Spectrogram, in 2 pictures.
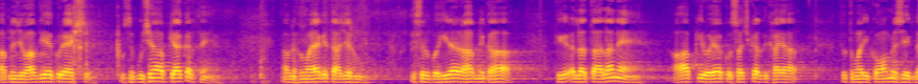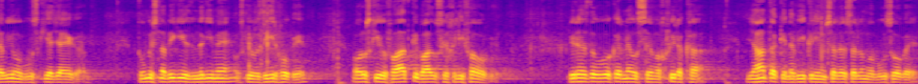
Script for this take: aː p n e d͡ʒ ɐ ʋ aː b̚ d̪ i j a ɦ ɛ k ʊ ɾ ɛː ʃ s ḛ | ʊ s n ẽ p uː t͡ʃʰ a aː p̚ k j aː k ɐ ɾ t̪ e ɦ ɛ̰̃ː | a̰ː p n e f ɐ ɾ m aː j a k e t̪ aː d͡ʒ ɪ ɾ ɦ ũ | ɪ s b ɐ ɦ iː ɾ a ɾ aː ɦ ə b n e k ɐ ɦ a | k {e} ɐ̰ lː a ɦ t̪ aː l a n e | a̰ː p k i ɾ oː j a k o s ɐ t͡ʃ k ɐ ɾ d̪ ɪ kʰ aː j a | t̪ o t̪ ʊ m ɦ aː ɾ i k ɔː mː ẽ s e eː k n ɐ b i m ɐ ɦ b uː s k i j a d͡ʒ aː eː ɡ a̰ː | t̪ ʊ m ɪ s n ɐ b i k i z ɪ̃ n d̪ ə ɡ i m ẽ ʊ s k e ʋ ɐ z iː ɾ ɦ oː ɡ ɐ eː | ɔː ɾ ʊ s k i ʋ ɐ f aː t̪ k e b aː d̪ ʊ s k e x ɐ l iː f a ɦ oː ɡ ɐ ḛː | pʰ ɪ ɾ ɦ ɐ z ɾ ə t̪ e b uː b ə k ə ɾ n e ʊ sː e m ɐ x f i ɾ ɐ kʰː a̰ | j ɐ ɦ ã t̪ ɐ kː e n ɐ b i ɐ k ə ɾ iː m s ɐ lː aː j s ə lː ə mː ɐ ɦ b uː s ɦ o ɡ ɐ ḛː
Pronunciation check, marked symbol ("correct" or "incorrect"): correct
